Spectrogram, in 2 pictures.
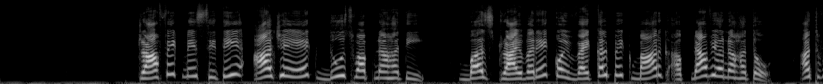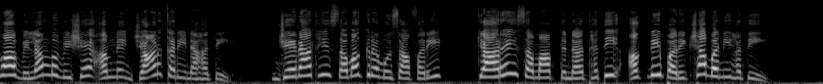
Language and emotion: Gujarati, angry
